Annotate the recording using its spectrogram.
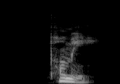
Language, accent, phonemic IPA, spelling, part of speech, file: English, Australia, /pɒmi/, pommie, noun / adjective, En-au-pommie.ogg
- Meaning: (noun) An English immigrant; a pom; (adjective) English; British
